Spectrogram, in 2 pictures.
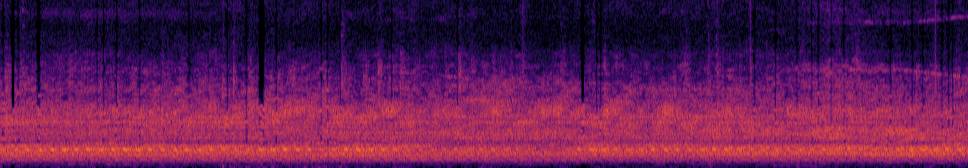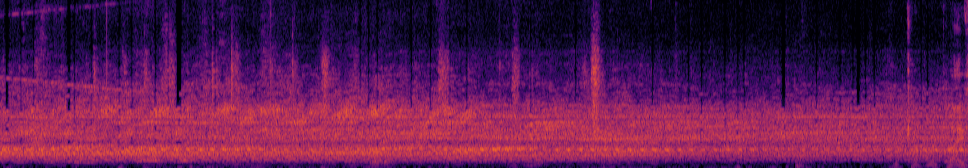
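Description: HO-scale model diesel locomotive running along the track with tank cars in tow: a steady mid-pitched mechanical hum with a fast, fine ripple. It fades somewhat toward the end.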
